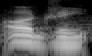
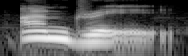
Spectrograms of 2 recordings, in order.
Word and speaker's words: Andre: wrong i'm so sorry it's not audrey it's andre my apologies andre how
